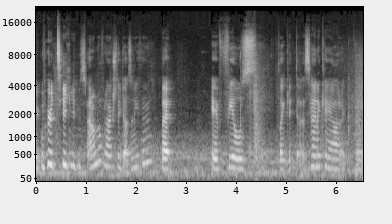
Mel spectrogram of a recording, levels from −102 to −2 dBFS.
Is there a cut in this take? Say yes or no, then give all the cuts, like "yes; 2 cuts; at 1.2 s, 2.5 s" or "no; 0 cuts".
yes; 3 cuts; at 1.0 s, 2.4 s, 5.5 s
